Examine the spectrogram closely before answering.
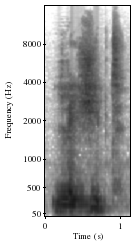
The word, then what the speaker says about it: l'Égypte: Now the Y, say l'Égypte. Note the E sound in the middle. Say it again. L'Égypte.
